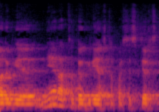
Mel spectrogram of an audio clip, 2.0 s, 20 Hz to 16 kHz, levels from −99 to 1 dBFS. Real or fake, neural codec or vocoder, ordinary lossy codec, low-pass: real; none; MP3, 64 kbps; 14.4 kHz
